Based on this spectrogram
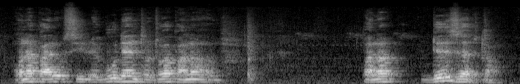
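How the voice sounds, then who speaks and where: A man is talking. Audible room echo and noticeable background noise surround his voice. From Cameroon. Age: 60s. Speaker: football coach. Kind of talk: interview. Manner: halting.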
